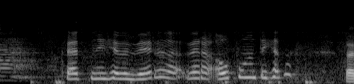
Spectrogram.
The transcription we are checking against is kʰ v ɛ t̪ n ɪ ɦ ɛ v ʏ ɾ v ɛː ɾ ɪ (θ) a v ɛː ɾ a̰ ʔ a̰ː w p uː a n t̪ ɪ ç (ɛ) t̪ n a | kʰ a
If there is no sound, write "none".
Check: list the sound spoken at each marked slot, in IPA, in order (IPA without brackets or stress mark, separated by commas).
ð, ɛ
